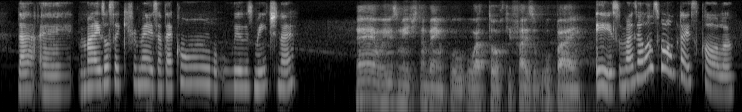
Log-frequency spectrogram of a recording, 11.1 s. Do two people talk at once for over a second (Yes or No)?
No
